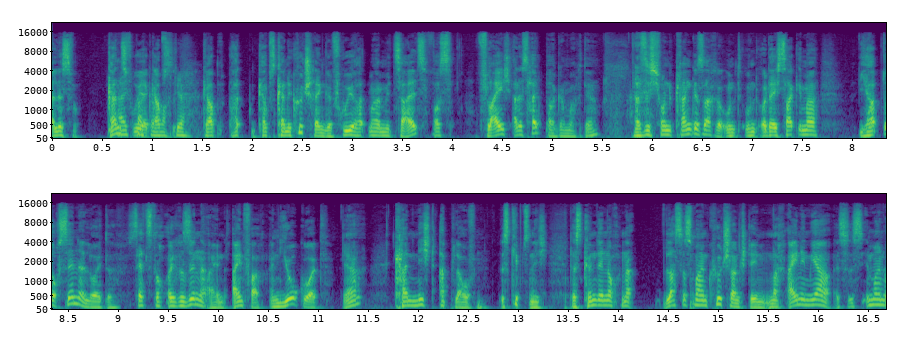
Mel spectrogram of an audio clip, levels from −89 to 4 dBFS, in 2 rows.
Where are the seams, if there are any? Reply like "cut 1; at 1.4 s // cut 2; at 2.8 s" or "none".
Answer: none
